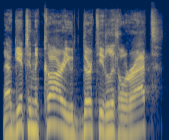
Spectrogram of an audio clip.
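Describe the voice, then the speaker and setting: A man voicing a brutal, bullying Italian mobster in an audio story, with a raspy accented voice and street-tough threats. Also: mid-range voice, animated, normal speed, voice pushed up, natural voice. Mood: furious.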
